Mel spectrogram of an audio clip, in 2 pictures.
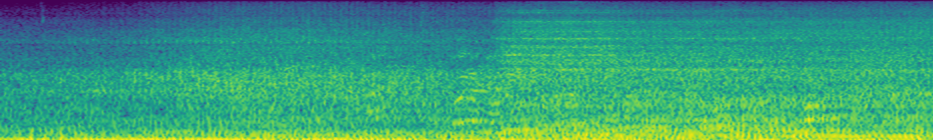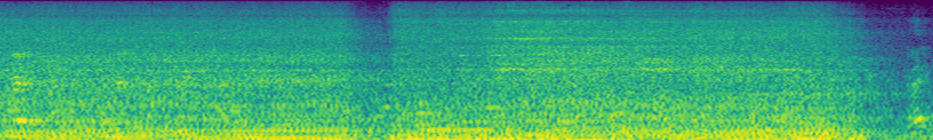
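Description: A heavy motor vehicle running close by on the street: a deep engine rumble at first, then from about four seconds in a loud hiss with a faint whine that lasts most of the rest, broken briefly just before the ten-second mark and fading near the end.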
